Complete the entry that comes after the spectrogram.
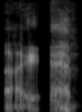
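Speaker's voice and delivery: whispered low dark lord; Senate villain impression. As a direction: breathe it out like the emperor. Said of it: "I'll do the I Am the Senate impression".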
